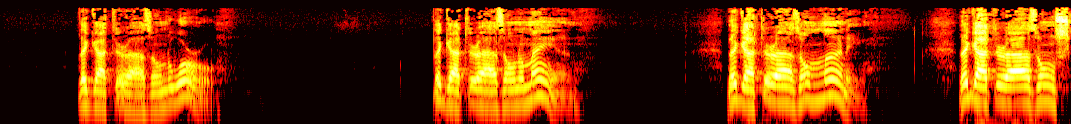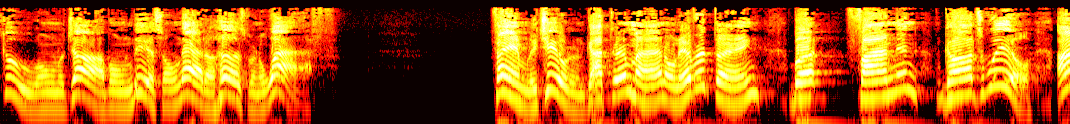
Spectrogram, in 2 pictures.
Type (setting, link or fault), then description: setting, large echoing room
